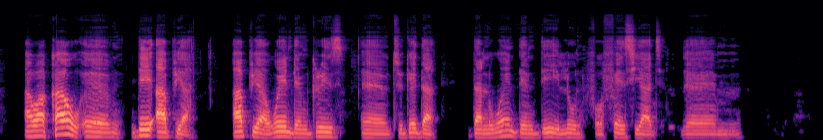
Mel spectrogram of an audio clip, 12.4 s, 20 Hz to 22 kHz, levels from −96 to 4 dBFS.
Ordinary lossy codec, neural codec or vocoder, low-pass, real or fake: none; vocoder, 48 kHz, 128 mel bands, Vocos; 14.4 kHz; fake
